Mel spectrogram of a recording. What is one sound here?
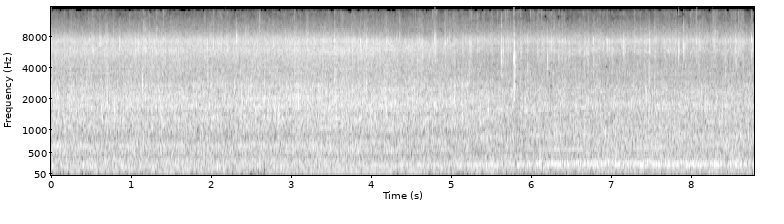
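Rain patters steadily all around, with drops tapping nearby.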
